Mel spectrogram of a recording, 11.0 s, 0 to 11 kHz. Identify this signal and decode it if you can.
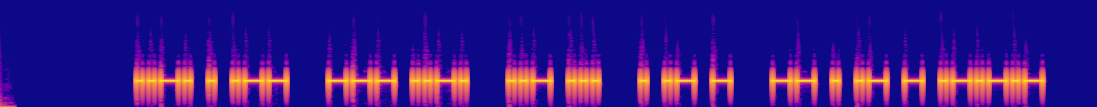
Morse code, heard as a keyed tone, about 20 wpm, 700 Hz. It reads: FEW OF US EAT MEAT.
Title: Sentences from Top 1000 Words - Review Part 3 - 20wpm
